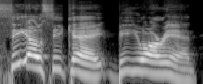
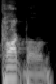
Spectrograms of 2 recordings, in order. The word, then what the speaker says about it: Cockburn: c c c c unless it's c-o-c-k b-u-r-n then you can pronounce that however you want i give you a pass if you want to call yourself coburn instead of cockburn i totally get that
